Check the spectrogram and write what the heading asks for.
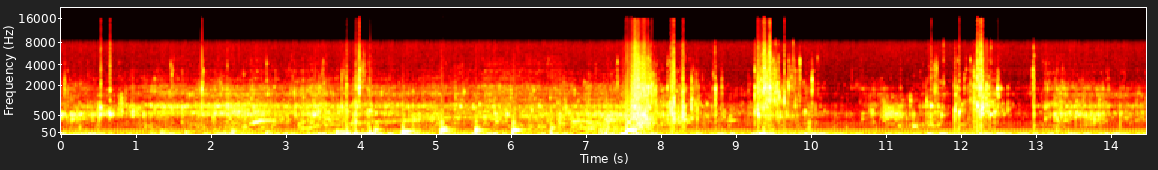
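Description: Underwater sound from a submerged camera: muffled gurgling and bubbling over a steady hum, with several louder bubbling bursts in the second half.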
